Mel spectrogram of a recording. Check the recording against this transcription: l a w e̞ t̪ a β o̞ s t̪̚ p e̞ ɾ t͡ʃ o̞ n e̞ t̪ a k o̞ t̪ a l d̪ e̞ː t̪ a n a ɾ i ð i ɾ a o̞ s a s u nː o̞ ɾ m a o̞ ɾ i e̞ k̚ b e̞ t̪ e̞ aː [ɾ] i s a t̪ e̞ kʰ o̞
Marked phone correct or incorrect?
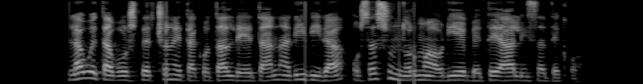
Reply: incorrect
